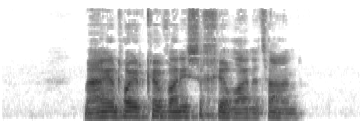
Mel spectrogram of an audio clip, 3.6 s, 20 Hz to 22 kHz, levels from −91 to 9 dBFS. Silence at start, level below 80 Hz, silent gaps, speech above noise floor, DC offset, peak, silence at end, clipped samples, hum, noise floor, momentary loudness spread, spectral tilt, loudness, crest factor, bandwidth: 0.85 s; -56 dBFS; none; 59 dB; under 0.1%; -2 dBFS; 0.65 s; under 0.1%; none; -76 dBFS; 12 LU; -4.5 dB/octave; -17 LUFS; 18 dB; 17 kHz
